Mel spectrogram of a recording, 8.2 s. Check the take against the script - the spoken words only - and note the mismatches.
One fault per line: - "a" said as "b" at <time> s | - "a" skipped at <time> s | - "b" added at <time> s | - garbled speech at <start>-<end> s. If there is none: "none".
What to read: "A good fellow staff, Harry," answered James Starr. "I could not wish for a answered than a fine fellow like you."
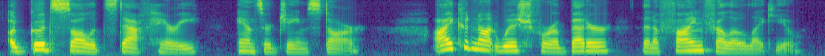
- "fellow" said as "solid" at 0.5 s
- "answered" said as "better" at 5.6 s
